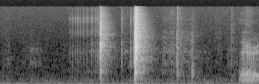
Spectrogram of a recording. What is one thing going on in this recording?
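A corner punch clicks sharply as it cuts through paper.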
